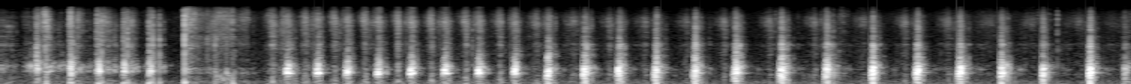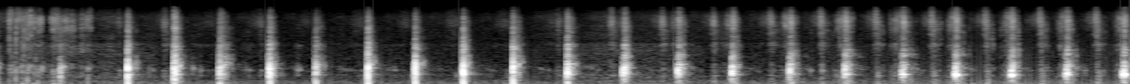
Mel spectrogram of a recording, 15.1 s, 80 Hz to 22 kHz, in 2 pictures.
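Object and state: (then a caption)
Plastic cotton swab container. A small cylindrical plastic cotton swab container with a printed orange label is held in both hands, tapped and handled with long painted fingernails while being tilted and turned. It gives a rapid, steady series of about 65 short, dry clicks with a hollow midrange tone, each tap cutting off almost instantly, with faint bright rustle between them.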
